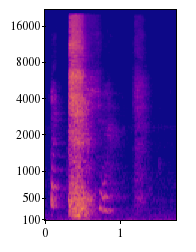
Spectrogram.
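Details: A single ordinary sneeze: a brief in-breath, then one forceful sneeze with a short trailing breath.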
